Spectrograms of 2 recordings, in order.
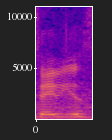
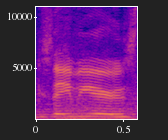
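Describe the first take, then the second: First: The name is said in a plain, ordinary way. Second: The name is said in a fancier, showier way. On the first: "the more correct normie sounding one" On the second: "the pot, extra plus pronunciation"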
